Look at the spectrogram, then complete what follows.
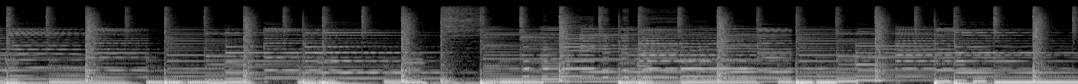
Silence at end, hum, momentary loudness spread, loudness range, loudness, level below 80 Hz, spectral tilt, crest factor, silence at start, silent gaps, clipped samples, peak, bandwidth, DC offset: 0 s; none; 9 LU; 2 LU; -19 LUFS; -22 dBFS; -6 dB/octave; 14 dB; 0 s; none; under 0.1%; -2 dBFS; 16 kHz; under 0.1%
